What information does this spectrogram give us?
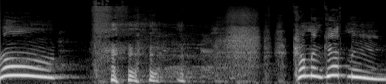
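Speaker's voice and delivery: tiny, very high, coaxing sing-song voice. Retelling a voice calling from a drawer, little voice. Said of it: "I heard this little voice".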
